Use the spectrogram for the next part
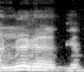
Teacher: col G finale, col suono gutturale, diciamo sonoro e non sordo nella parte terminale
